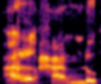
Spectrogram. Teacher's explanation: Berarti masuk tuh alif lam qamariyah, dibaca jelas lamnya alhamdu.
